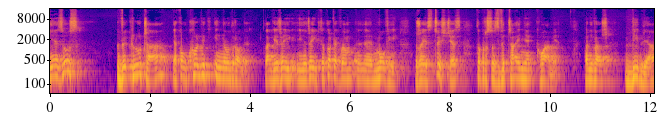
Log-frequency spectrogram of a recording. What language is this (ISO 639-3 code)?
pol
